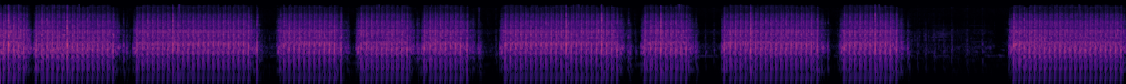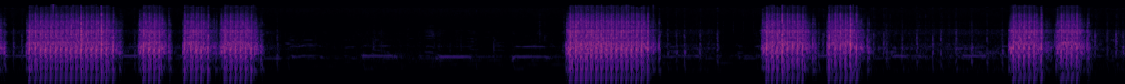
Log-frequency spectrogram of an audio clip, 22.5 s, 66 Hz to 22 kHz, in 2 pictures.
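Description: Cyma RPK airsoft electric gun firing on full auto at about 21 rounds a second, its gearbox buzzing in a run of bursts of a second or two, close together at first. After a quiet gap of about three seconds come a few shorter bursts.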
